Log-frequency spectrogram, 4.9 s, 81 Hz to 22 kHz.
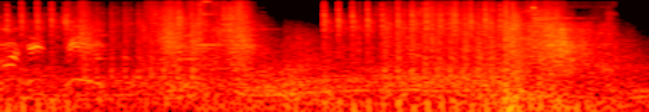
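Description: Rapid bursts of small-arms and machine-gun fire crackle through a Company of Heroes 2 multiplayer battle, dense overlapping volleys running steadily throughout with no speech.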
